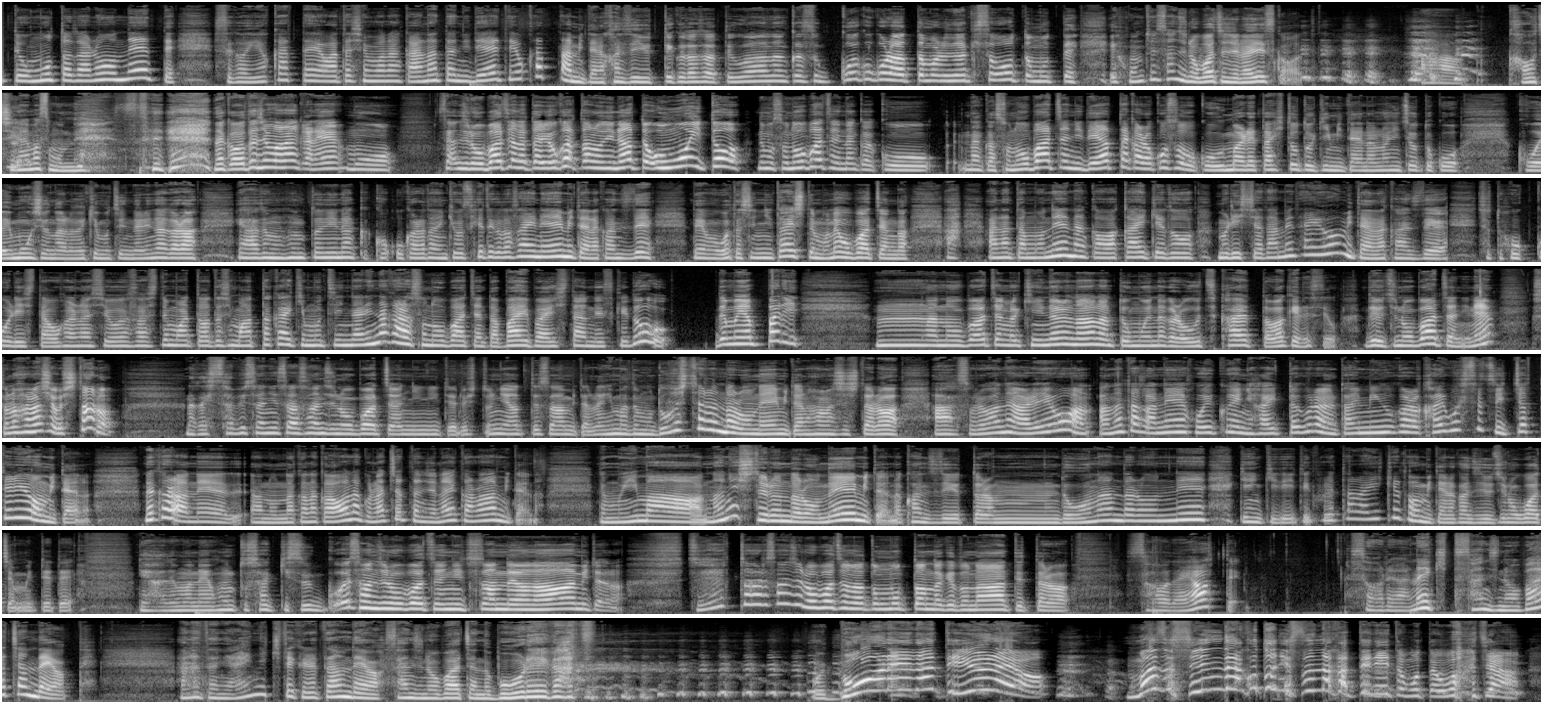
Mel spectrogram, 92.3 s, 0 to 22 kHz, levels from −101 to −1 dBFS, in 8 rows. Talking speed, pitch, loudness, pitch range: 495 characters per minute, 240 Hz, -20 LUFS, 205-290 Hz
